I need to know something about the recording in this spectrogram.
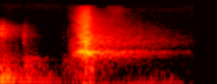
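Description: Animated logo sound effect: a single whoosh a little under a second in, leaving a short ringing tone that fades away.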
